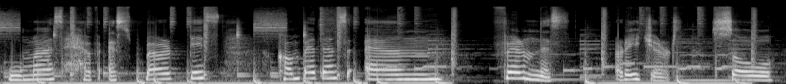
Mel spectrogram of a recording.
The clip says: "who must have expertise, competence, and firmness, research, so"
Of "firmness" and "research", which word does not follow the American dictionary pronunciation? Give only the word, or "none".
research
